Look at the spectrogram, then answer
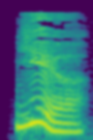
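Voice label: "year", British English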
